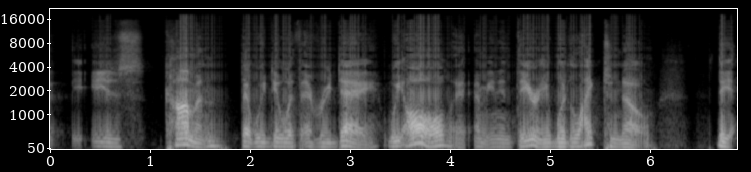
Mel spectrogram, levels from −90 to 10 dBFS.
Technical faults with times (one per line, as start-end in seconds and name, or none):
0.00-6.88 block size mismatch (padded)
